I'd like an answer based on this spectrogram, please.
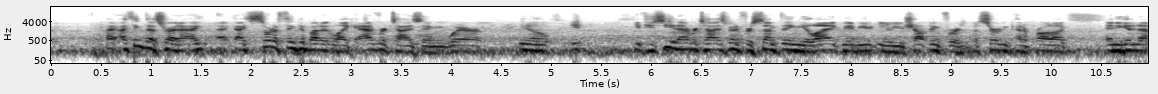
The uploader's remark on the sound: Live from AutoTech: Detroit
